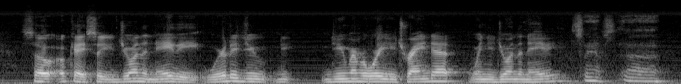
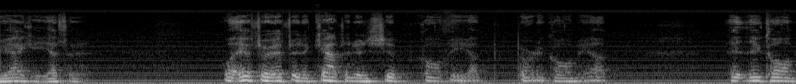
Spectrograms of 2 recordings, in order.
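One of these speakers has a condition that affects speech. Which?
The second: Parkinson's disease.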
